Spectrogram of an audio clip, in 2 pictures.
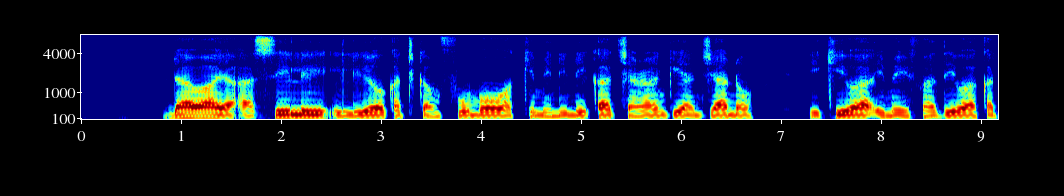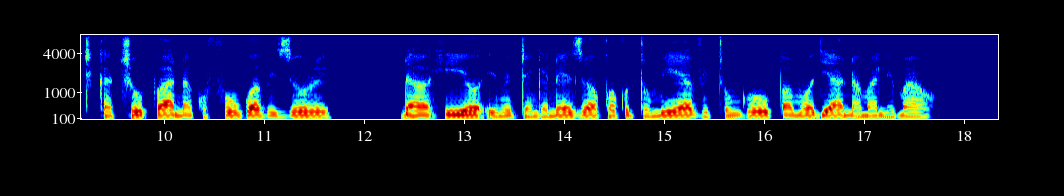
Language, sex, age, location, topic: Swahili, male, 25-35, Dar es Salaam, health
